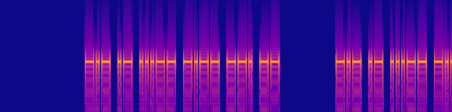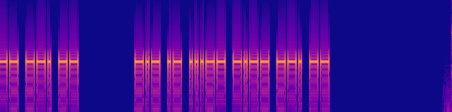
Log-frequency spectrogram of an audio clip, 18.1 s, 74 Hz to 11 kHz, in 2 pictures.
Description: Morse code, heard as a keyed tone, about 22 wpm, 700 Hz. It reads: KA3YGM KA3YGM KA3YGM
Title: USA Call Signs - 6 Characters - Repeated 3x - 22wpm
